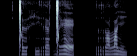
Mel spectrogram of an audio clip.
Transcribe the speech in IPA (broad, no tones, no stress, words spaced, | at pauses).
ǀɘhirɜɡ͡ǀɛ | rʊlˠi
